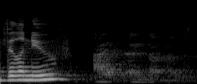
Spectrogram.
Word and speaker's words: Villeneuve: Do not pronounce the S to Denis, it is silent in French. Do not say Denis, but rather Denis Villeneuve. Denis Villeneuve. Villeneuve.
